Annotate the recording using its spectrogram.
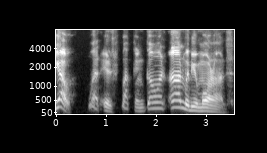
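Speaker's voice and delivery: loud shout in an outside voice. Speaker retelling how he yelled at an armed crowd about to shoot, retelling a loud shout. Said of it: "I used my outside voice and said".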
